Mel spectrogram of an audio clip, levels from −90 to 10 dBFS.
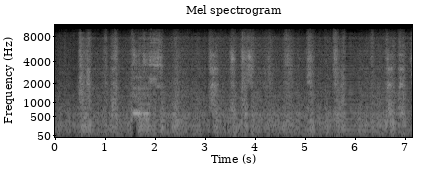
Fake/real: fake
